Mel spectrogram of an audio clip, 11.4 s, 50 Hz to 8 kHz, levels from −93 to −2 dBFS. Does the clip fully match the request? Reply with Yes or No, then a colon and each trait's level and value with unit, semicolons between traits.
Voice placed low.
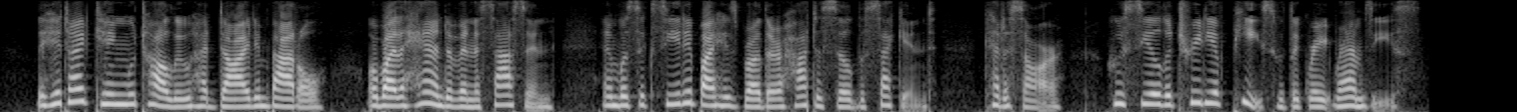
No: high, 230 Hz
